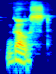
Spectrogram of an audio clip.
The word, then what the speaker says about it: ghost: The word ghost has an unusual spelling. It's Ghost, but it's pronounced ghost.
